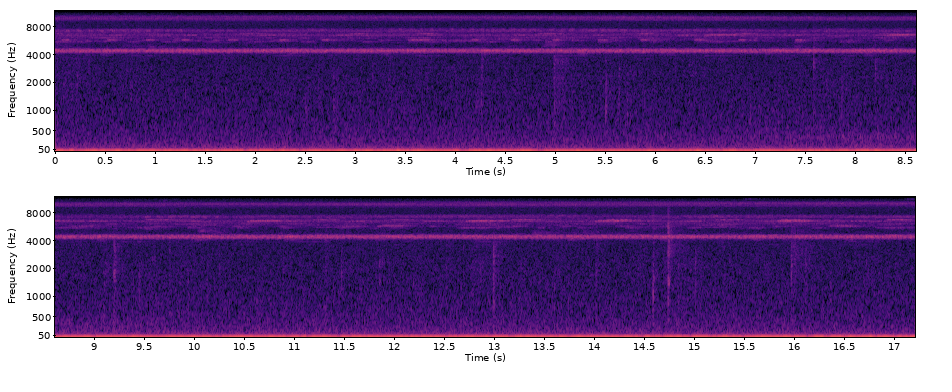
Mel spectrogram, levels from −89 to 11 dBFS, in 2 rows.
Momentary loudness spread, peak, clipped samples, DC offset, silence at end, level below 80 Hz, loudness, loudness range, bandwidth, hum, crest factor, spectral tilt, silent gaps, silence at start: 2 LU; -20 dBFS; under 0.1%; 3%; 0 s; -50 dBFS; -37 LUFS; 1 LU; 12 kHz; none; 14 dB; -0.5 dB/octave; none; 0 s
